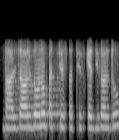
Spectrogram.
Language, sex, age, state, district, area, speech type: Hindi, female, 18-30, Madhya Pradesh, Betul, urban, conversation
